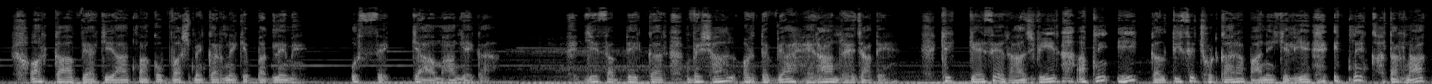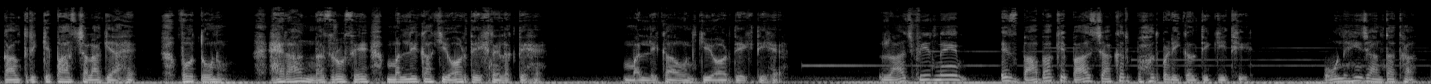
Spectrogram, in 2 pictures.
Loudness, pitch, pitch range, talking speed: -28 LUFS, 105 Hz, 95-115 Hz, 155 wpm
